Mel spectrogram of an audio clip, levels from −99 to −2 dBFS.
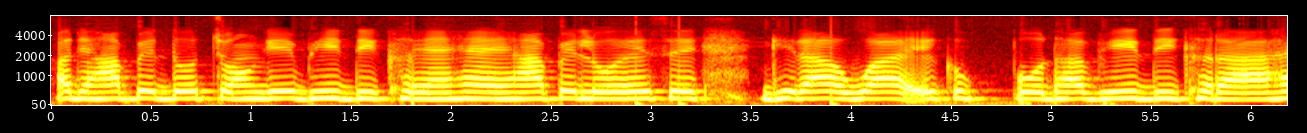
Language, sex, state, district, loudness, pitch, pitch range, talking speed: Hindi, female, Jharkhand, Deoghar, -12 LUFS, 230 Hz, 225-235 Hz, 205 wpm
